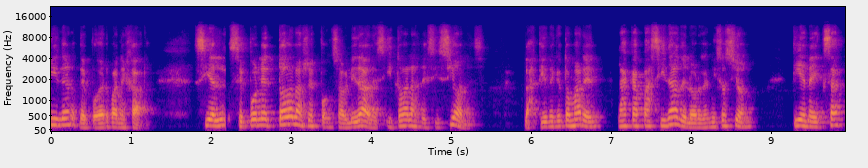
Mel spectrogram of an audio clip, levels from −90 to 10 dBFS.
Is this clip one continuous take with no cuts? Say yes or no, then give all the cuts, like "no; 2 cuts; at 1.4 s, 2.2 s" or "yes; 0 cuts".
no; 2 cuts; at 2.2 s, 7.0 s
